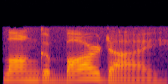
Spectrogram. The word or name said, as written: Longobardi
